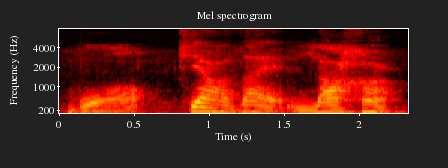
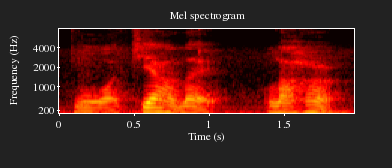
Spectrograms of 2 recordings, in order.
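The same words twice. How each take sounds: The two takes are said the same way.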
